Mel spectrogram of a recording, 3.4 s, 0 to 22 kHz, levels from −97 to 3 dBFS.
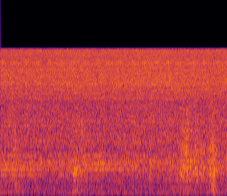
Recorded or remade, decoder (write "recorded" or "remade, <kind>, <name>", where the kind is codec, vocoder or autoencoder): recorded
